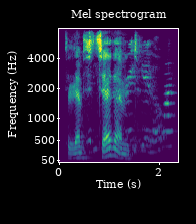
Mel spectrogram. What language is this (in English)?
Kabyle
